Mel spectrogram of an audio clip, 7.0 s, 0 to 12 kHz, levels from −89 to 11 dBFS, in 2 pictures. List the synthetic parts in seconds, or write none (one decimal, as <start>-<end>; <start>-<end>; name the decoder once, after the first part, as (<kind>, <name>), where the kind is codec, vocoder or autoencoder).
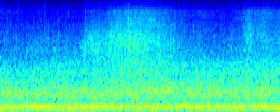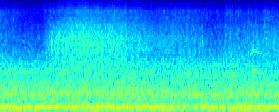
1.9-5.4 (vocoder, Vocos)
